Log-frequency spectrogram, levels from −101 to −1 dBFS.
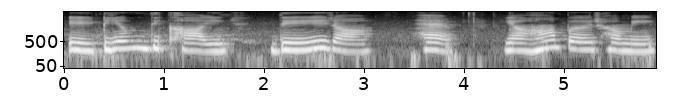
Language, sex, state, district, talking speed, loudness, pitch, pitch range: Hindi, female, Punjab, Fazilka, 80 wpm, -12 LUFS, 225 Hz, 210-245 Hz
